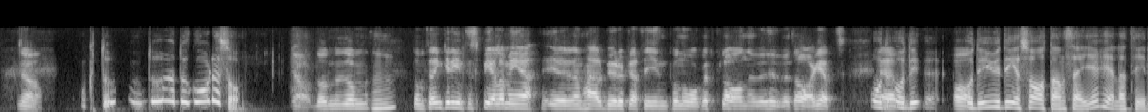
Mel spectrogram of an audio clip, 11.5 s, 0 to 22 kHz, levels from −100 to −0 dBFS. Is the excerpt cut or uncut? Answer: uncut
